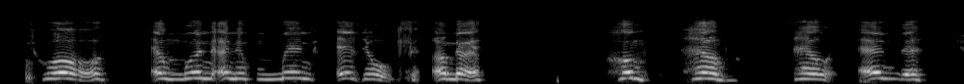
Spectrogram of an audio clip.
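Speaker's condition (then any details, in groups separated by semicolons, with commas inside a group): Cerebral palsy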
